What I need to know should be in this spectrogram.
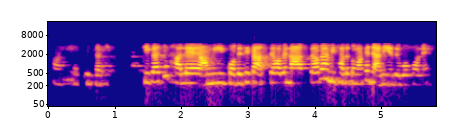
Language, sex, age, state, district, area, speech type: Bengali, female, 18-30, West Bengal, Paschim Medinipur, rural, conversation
